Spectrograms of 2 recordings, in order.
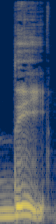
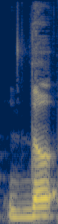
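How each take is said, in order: First: The vowel is a long 'ee' sound. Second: The vowel is a short 'uh' sound. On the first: The next word begins with a vowel. "दचा उच्चार दी असा करावा" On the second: The next word begins with a consonant. "दचा उच्चार आपण द असाच करावा"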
